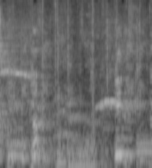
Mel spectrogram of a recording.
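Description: Two acoustic guitars playing an instrumental passage of a samba de roda–style song, with a few short high gliding tones over them, one arching about a second and a half in.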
